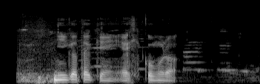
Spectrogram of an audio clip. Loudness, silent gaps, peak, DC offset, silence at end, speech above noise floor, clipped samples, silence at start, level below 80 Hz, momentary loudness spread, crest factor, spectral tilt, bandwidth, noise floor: -22 LUFS; none; -4 dBFS; under 0.1%; 0.15 s; 22 dB; under 0.1%; 0.15 s; -52 dBFS; 25 LU; 20 dB; -7 dB/octave; 9.8 kHz; -44 dBFS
